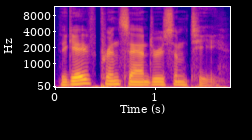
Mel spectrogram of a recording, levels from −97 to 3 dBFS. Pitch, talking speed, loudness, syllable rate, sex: 125 Hz, 205 wpm, -17 LUFS, 4.8 syllables/s, male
